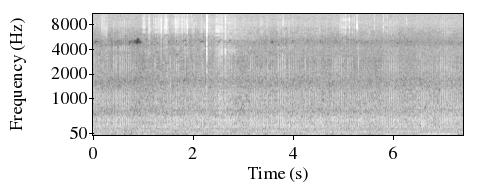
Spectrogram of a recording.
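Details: Kitten asleep with mouth open, snoring contentedly; continuous low rough rumble, even in level, with a few faint ticking sounds early on.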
